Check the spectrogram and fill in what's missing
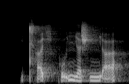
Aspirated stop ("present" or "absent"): present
